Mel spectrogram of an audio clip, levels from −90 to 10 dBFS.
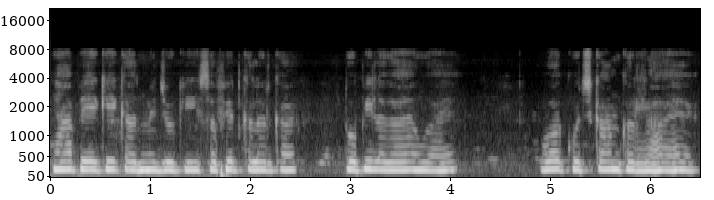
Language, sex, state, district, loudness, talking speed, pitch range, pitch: Hindi, male, Arunachal Pradesh, Lower Dibang Valley, -13 LUFS, 185 wpm, 180-200 Hz, 190 Hz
